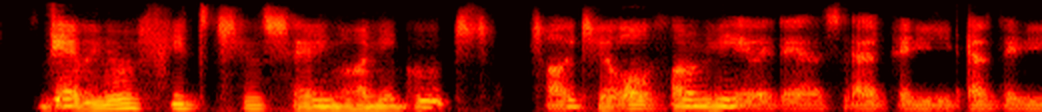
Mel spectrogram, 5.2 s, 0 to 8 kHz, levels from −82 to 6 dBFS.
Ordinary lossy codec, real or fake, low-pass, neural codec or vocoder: MP3, 48 kbps; fake; 7.2 kHz; codec, 16 kHz, 0.5 kbps, FreqCodec, smaller model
